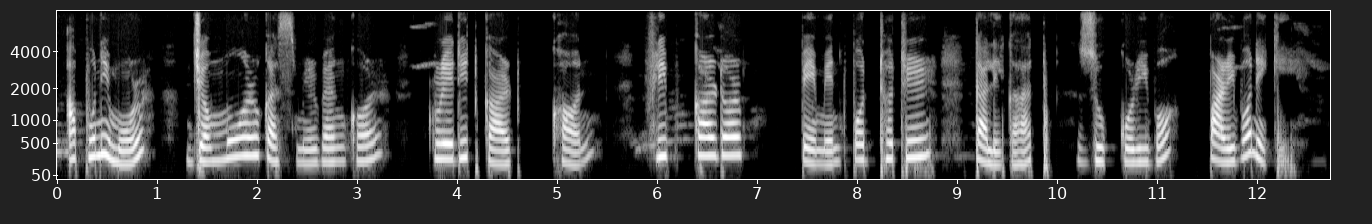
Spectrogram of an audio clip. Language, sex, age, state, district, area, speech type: Assamese, female, 18-30, Assam, Charaideo, urban, read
